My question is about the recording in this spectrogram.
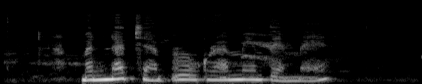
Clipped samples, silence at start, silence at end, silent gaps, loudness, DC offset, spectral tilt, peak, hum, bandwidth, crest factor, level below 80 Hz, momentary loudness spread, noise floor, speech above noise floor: under 0.1%; 0.55 s; 0.95 s; none; -22 LUFS; under 0.1%; -7.5 dB/octave; -8 dBFS; none; 6.4 kHz; 16 dB; -68 dBFS; 17 LU; -66 dBFS; 45 dB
